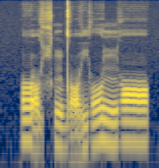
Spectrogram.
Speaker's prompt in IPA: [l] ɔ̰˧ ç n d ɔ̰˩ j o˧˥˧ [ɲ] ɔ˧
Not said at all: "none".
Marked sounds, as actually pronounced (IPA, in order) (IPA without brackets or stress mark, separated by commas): l, ɲ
